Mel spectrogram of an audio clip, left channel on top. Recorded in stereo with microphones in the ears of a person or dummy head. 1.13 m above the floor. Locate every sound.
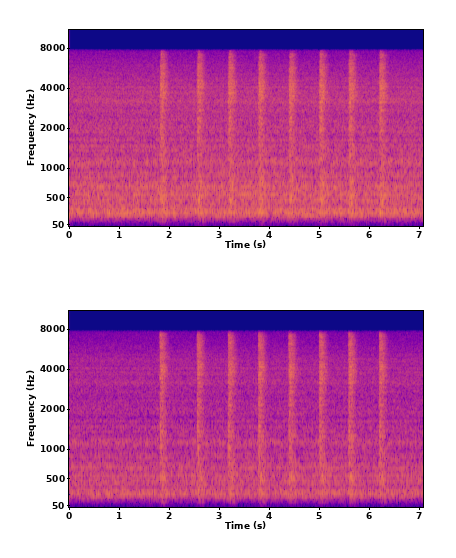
1.8 s a gunshot: 45° right (ahead or behind), 8 m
